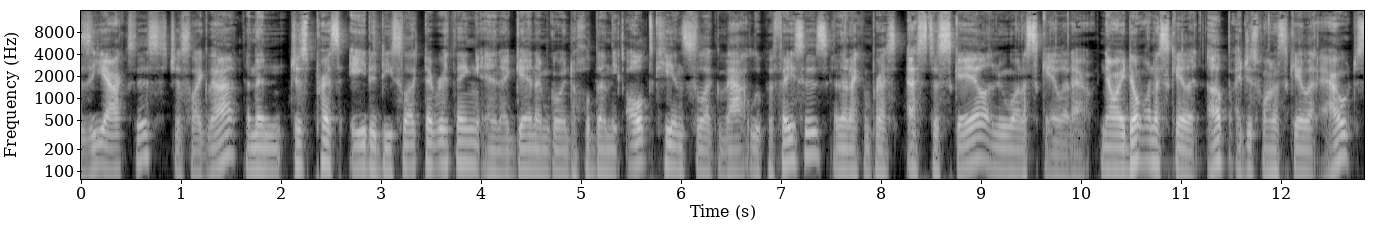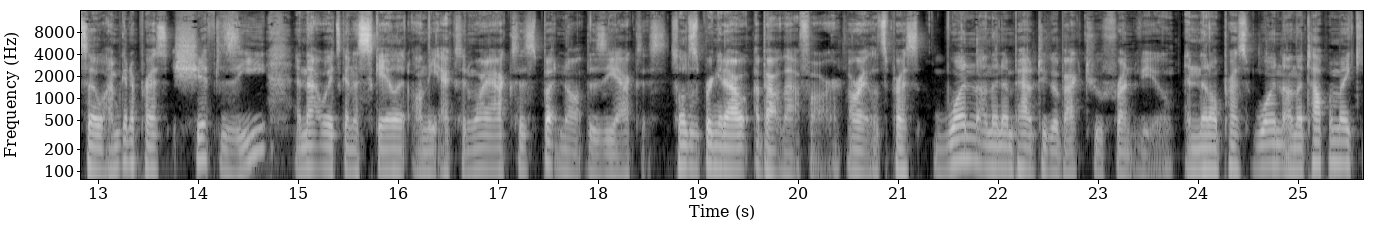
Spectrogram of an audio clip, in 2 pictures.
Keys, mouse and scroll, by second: 1.6-2.6 scroll up 2, 2.6 a, 6.8 scroll down 2, 7.2-19.2 middle drag, 19.2 scroll down 2, 19.3-22.1 middle drag, 22.1 click, 22.5 shift+middle click, 22.8-23.8 scroll up 1, 23.8 1.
